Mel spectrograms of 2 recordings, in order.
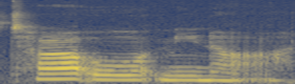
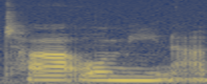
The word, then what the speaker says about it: Taormina: The name of this, I can see it now, is Tau Mina. Tau Mina. That's how you pronounce it. So, Tau Mina. Tau Mina.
